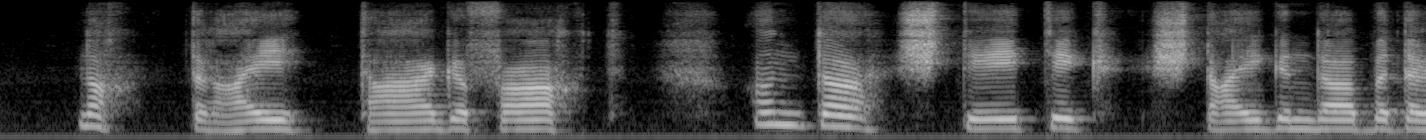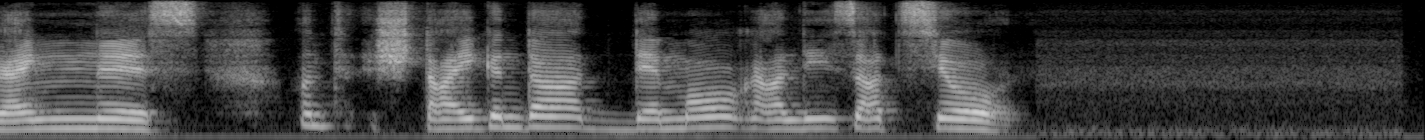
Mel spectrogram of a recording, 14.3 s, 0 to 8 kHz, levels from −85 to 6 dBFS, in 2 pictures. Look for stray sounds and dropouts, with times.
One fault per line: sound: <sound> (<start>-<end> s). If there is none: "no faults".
no faults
